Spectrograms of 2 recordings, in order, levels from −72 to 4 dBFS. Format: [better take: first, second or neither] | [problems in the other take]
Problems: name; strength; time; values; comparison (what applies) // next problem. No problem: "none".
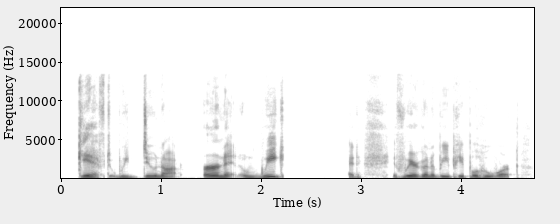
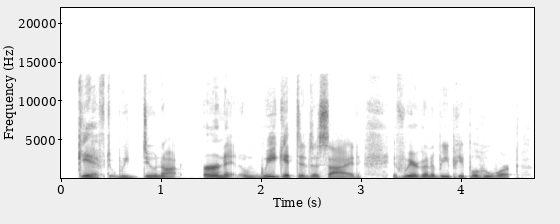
second | audio cutting out; at 2 s for 0.5 s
